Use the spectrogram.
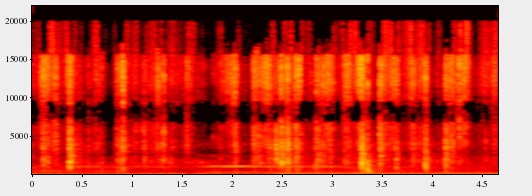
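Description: A brand-new deck of oracle cards is shuffled by hand in a quiet room, with a steady soft riffling and flapping of cards throughout and a few sharper slaps.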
